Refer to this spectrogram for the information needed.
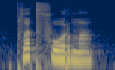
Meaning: platform
- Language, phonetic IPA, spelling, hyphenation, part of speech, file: Ukrainian, [pɫɐtˈfɔrmɐ], платформа, пла‧тфор‧ма, noun, Uk-платформа.ogg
